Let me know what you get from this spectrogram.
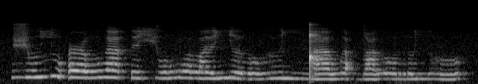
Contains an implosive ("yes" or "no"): no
